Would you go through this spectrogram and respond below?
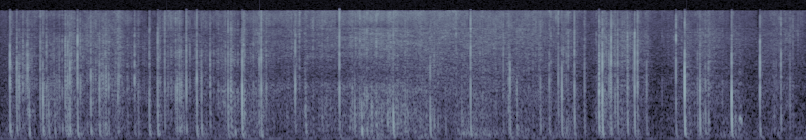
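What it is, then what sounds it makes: Embroidered fabric scratched. A fingertip and short fingernail scratch and rub across the raised wool or yarn chain stitching of a densely embroidered fabric, possibly a cushion or bag, with heart and leaf motifs. The sound is a quiet, continuous stream of quick, crisp crackles and ticks over a soft, low rustling bed, with brief louder scratches standing out now and then.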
